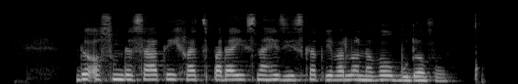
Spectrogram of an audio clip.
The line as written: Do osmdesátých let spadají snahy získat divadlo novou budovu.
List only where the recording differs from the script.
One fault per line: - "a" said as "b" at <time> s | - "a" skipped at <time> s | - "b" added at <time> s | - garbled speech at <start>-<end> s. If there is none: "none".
none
